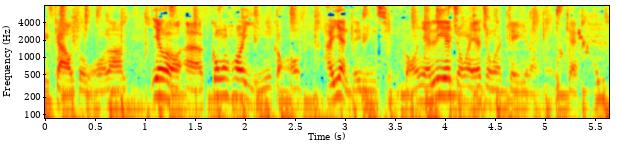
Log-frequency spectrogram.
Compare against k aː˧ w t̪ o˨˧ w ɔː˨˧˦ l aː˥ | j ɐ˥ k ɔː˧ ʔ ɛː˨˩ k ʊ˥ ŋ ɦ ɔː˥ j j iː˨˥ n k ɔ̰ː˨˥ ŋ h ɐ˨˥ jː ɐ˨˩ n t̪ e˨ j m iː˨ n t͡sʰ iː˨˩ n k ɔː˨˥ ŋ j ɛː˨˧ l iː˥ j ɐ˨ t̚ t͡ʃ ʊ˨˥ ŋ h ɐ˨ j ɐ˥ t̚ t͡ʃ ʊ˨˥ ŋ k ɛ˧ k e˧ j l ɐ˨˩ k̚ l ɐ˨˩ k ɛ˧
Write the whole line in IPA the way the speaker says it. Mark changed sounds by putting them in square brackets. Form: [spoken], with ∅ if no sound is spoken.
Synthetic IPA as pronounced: k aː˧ w t̪ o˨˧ w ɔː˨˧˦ l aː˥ | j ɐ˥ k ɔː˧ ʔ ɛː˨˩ k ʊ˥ ŋ ɦ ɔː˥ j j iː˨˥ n k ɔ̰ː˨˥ ŋ h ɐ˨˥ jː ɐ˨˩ n t̪ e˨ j m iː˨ n t͡sʰ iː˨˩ n k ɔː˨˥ ŋ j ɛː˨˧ l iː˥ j [ɐ˥] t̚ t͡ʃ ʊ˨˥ ŋ h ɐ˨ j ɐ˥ t̚ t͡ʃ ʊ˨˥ ŋ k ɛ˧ k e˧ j l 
